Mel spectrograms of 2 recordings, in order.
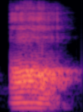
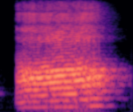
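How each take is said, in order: First: The vowel's pitch glides between high and low. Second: The vowel is said on a high pitch. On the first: "which is Swaritah" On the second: "Uchchai Udatah"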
